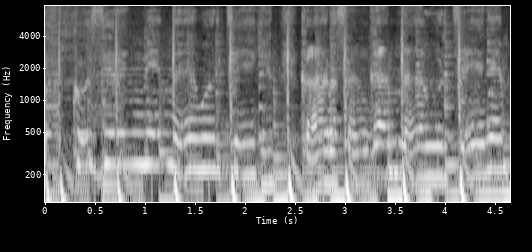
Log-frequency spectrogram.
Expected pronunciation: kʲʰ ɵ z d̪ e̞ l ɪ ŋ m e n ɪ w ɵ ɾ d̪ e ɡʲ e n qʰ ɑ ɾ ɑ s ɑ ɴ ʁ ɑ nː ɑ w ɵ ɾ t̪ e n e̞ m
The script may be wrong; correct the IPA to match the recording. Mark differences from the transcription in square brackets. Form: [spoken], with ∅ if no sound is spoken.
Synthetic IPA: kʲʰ ɵ z d̪ e̞ [ɾ] ɪ ŋ m e n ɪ w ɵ ɾ [t̪] e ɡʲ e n qʰ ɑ ɾ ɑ s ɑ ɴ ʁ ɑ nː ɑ w ɵ ɾ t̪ e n e̞ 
